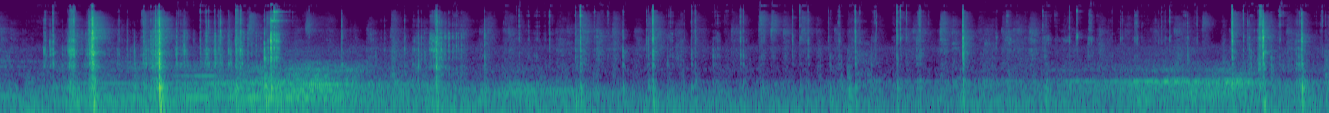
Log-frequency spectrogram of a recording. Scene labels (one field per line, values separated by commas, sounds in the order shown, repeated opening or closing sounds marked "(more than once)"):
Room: hallway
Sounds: door, keys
